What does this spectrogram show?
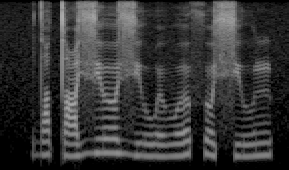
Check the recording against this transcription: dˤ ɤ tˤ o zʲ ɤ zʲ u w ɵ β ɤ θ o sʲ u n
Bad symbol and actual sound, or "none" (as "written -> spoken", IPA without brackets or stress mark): none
